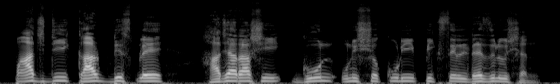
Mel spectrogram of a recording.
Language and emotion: Bengali, neutral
